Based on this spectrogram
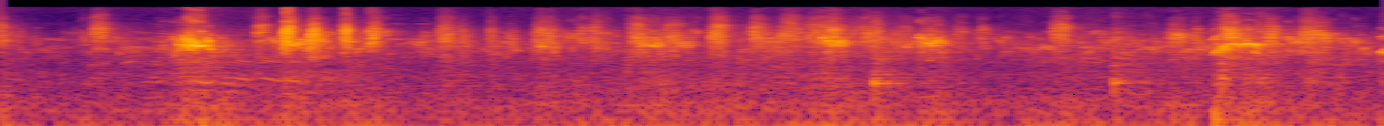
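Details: Baby parakeet chirping, recorded on a mobile phone: scattered short high chirps and twitters with a few louder bursts near the start and end, over a low background hum.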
